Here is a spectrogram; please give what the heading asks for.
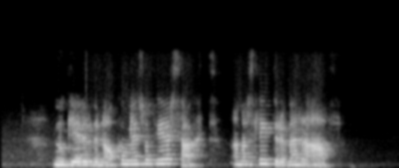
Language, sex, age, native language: Icelandic, female, 40-49, Icelandic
